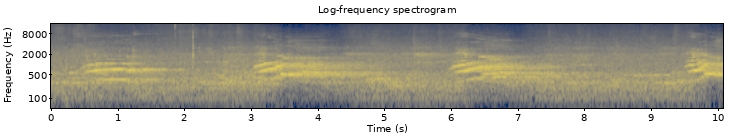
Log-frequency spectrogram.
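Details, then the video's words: At Maruyama Zoo on 10 January 2012, a six-year-old male snow leopard calls at length, perhaps as breeding season arrives. Drawn-out, harmonic, yowling cries rise at the start, each about a second long, repeated every three seconds. "ユキヒョウの鳴き声~The cry of Snow Leopard"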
